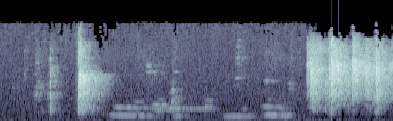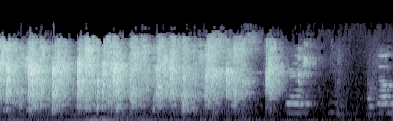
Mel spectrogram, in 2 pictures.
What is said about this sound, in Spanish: creo que eh, otro aplauso más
